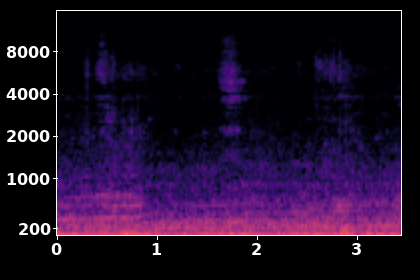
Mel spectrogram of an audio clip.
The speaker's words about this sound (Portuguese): Você tem aqui o câmbio Tiptronic, né? troca, a troca do carro não é tão rápida, né? a redução é mais rápida do que a troca. Você subir a marcha. Ó.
